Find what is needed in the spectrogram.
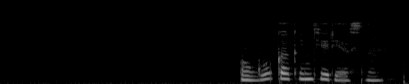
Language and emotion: Russian, neutral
